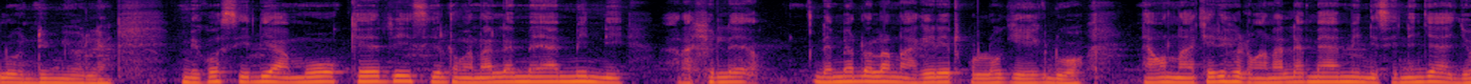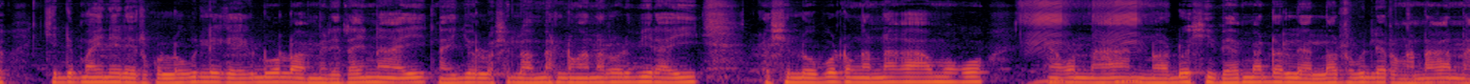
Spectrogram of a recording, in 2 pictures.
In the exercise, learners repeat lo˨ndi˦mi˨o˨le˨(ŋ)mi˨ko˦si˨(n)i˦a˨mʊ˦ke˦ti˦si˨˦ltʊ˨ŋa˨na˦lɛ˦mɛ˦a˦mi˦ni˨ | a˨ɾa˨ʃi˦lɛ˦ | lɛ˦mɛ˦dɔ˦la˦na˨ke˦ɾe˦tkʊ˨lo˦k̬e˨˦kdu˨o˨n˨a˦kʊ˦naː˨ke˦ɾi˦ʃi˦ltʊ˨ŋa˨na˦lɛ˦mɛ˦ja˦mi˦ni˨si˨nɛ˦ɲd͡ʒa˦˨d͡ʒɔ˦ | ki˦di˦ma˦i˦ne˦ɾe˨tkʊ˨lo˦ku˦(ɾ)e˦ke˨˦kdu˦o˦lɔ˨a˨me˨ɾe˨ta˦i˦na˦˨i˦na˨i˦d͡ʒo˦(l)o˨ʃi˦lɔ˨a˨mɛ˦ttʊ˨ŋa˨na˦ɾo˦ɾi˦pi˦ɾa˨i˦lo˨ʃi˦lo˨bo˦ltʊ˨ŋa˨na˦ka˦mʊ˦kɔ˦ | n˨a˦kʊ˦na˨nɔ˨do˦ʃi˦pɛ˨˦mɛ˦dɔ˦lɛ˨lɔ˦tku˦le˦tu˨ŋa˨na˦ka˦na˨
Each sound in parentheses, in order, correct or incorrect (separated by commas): correct, incorrect, incorrect, correct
